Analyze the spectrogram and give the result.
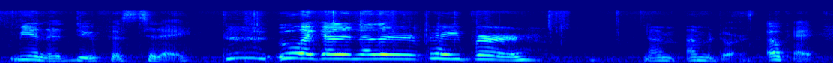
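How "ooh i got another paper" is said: excited squeal. Real, not acted. Excited squeal over gift.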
